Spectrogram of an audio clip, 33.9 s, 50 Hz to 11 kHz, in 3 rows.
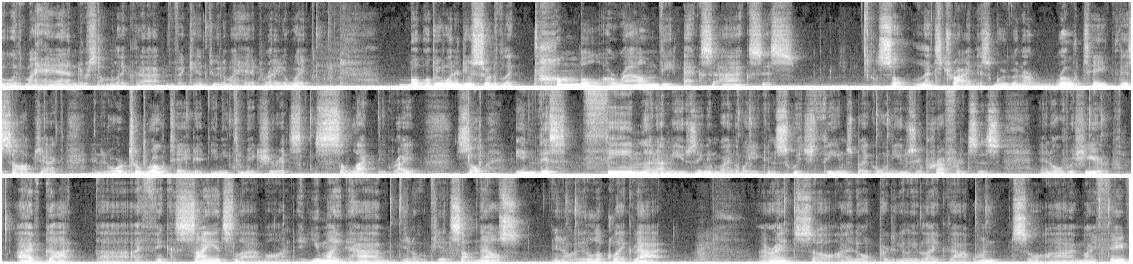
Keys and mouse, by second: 2.6-5.6 middle drag, 12.5 a, 14.8-16.3 drag, 16.0 a, 19.2-21.6 drag.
